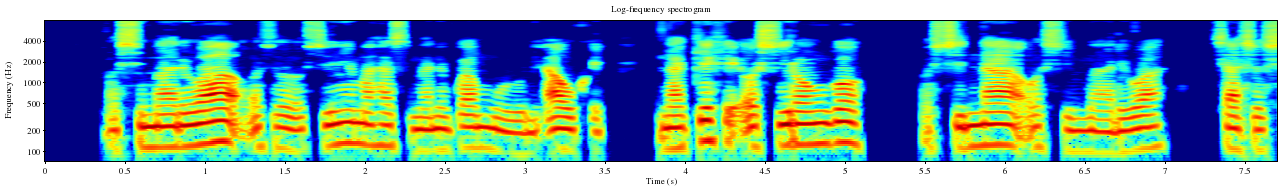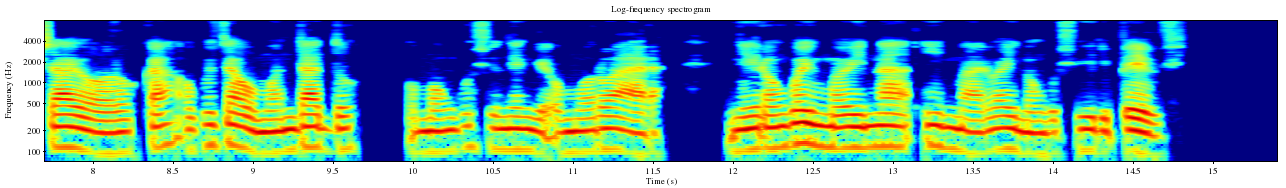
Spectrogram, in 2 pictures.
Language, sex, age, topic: Oshiwambo, male, 18-24, finance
